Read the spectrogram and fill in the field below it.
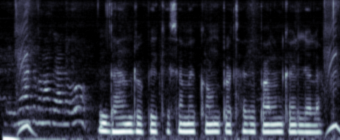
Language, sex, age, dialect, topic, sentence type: Bhojpuri, male, 18-24, Southern / Standard, agriculture, question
